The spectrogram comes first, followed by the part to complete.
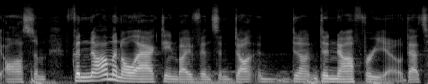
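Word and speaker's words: D'Onofrio: Phenomenal acting by Vincent Don Denafhrio, that's how you say his name.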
